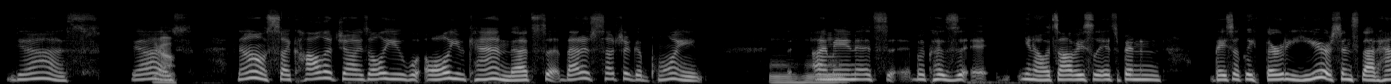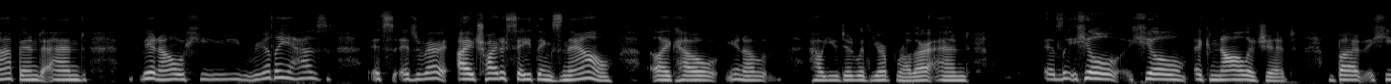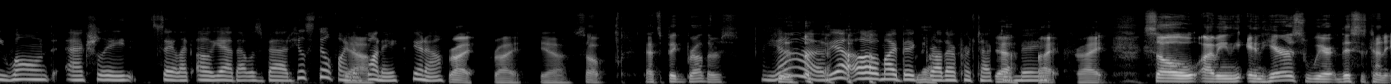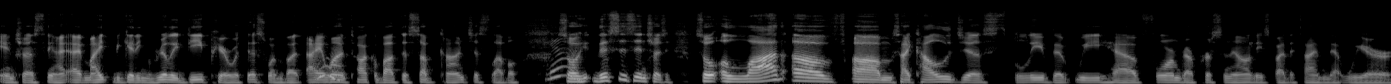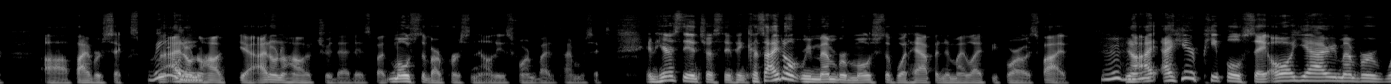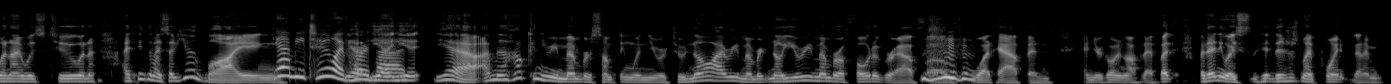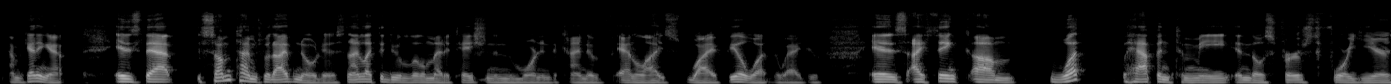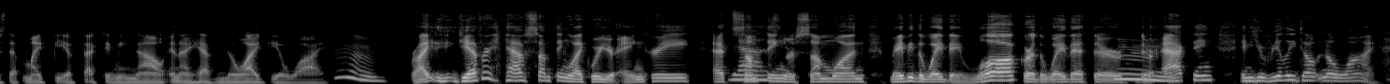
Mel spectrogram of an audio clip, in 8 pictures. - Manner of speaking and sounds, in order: laughing while speaking: "Yeah"; laugh; chuckle; other background noise; stressed: "look"
- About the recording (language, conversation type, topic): English, unstructured, Do you feel angry when you remember how someone treated you in the past?
- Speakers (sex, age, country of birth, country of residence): female, 40-44, United States, United States; male, 60-64, United States, United States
